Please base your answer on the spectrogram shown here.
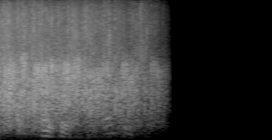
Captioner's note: applause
